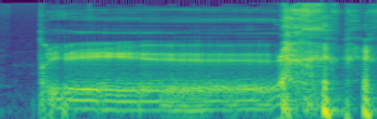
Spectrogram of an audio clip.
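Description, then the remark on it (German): A long, drawn-out burp rumbles steadily for over two seconds, loud, then trails off into a few short breathy, throaty bursts. “also ich bin mir sicher, es gab schon längere Rülpser.”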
